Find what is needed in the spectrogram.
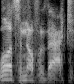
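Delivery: loud, high growl. True Silverheels pipes up at the whole group, growling. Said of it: "just kind of growls at you all and just says".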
